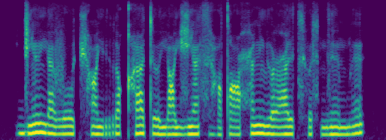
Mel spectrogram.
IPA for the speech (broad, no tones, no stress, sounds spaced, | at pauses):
d͡ʑ ẽ j æ v o t͡ʃʰ ɑ̃ j r u qʰ e t ø j ɑ j ʑ æ̃ s ɦ e tˤ e j ħ ĩ lʲ u ʕ e t͡sʰ ø s n z ẽ m b ẽ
